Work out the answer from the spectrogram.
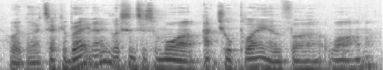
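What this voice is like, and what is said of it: BBC continuity announcer style delivery. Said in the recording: “I sound like a continuity. ... BBC”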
